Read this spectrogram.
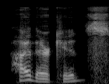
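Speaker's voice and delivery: put-on soft, gentle kids' TV host voice. Greeting kids as Mister Rogers, do a Mister Rogers voice. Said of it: "mister Rogers".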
